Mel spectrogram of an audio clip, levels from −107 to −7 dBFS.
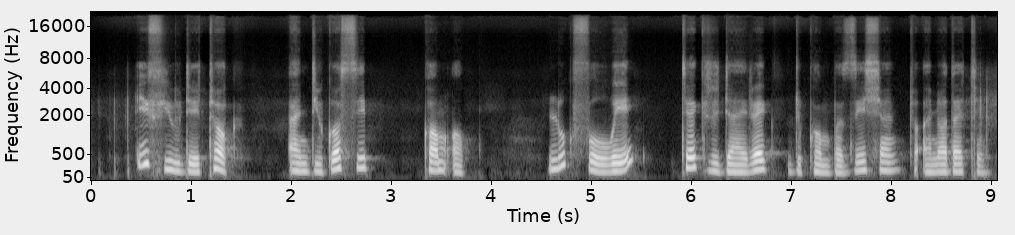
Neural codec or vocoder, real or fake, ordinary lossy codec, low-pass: autoencoder, 48 kHz, 32 numbers a frame, DAC-VAE, trained on Japanese speech; fake; none; none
